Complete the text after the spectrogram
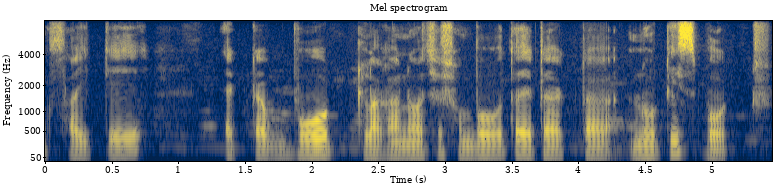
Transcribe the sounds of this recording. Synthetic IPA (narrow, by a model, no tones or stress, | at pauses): ŋsajʈe | ɛk̚ʈaboɖlaɡanoat͡ɕʰeʃɔmbʱɔbot̪aeʈaɛk̚ʈanoʈisboɖ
